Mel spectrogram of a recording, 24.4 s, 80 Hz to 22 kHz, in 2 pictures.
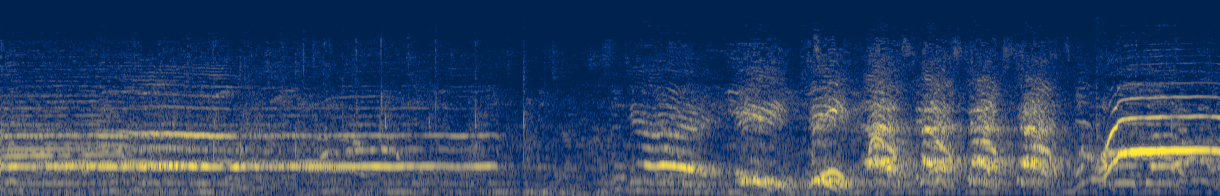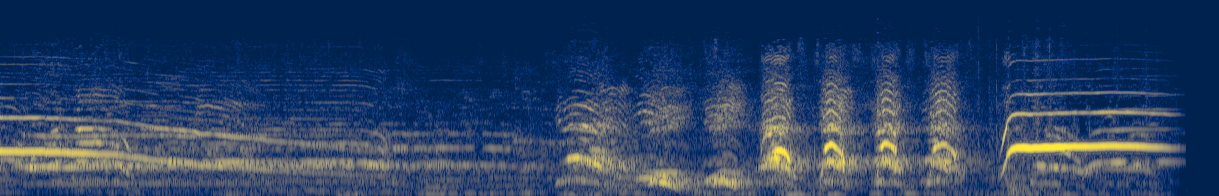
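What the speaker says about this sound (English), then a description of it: "Those are the 3 loudest chants of the night." A New York Jets stadium crowd roars out loud rhythmic chants, bursts of clapped, shouted syllables repeating in waves between sustained swelling cheers, massive and echoing throughout.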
